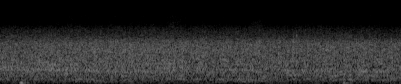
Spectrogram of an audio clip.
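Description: Steady crowd noise in an indoor basketball arena, an even hum of many spectators with no single sound standing out.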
